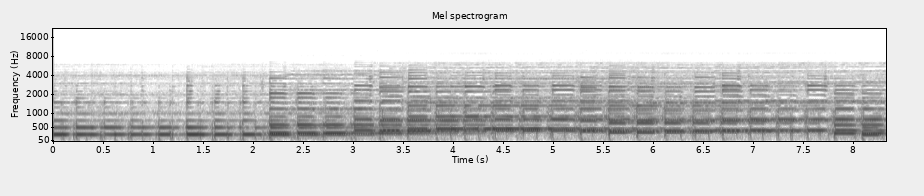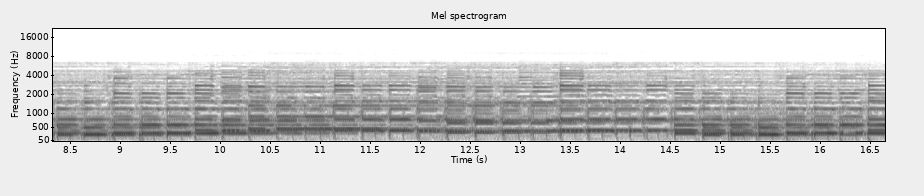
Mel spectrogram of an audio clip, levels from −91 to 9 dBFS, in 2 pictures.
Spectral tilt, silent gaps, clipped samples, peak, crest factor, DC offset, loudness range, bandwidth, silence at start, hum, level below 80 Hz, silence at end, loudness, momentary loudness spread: -6.5 dB/octave; none; under 0.1%; -12 dBFS; 14 dB; under 0.1%; 2 LU; 6.6 kHz; 0 s; none; -62 dBFS; 0 s; -25 LUFS; 4 LU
